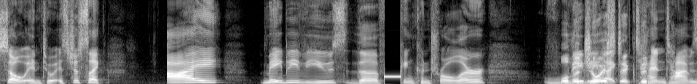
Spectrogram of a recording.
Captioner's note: beep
